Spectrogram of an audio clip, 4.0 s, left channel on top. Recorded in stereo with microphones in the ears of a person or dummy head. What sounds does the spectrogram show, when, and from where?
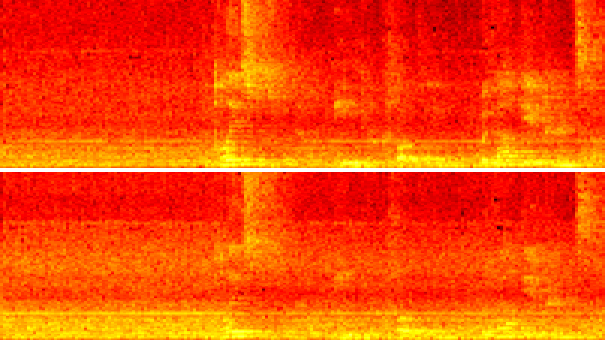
1.3 s a man speaking: 65° left (ahead or behind), 2.5 m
